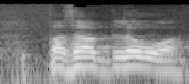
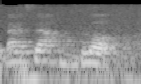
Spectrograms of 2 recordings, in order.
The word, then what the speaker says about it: Bazar Blå: Bazar Blå in Swedish. Blå. Yeah, Blå. D'accord. The Swedish pronunciation. C'est la prononciation suédoise, donc c'est Bazar Blå.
